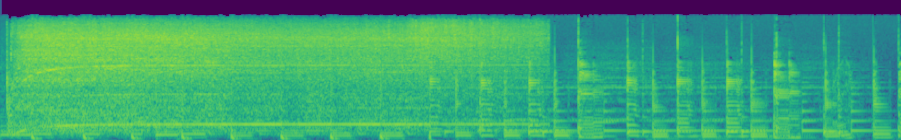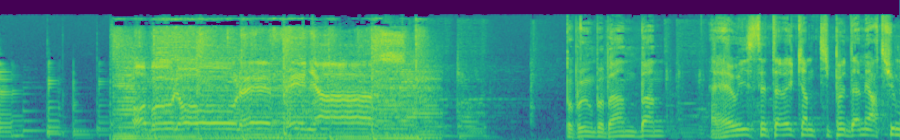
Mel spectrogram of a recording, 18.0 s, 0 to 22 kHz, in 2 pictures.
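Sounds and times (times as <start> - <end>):
vacuum cleaner running: 0.0 - 7.3
music with thumping beat: 0.1 - 14.5
speech: 15.0 - 17.9.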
